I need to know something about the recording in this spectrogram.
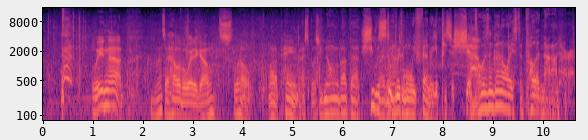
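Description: A man speaks gravely and slowly, close by.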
